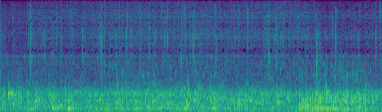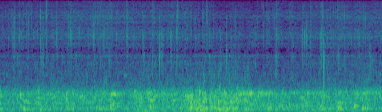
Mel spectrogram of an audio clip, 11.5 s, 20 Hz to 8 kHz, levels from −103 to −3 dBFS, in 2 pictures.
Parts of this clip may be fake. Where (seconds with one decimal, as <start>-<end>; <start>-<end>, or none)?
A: none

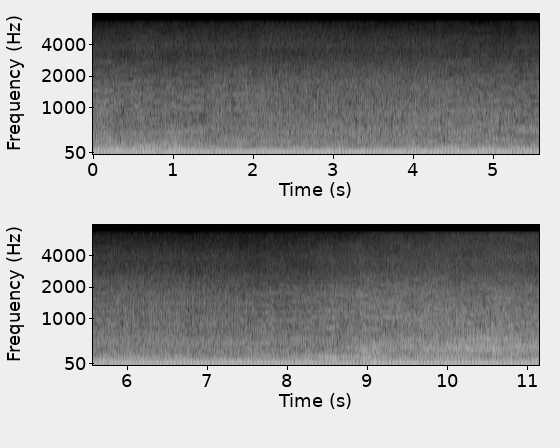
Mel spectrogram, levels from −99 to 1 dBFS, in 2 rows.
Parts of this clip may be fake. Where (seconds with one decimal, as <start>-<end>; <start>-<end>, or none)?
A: 0.0-2.1; 4.2-5.8; 7.4-11.2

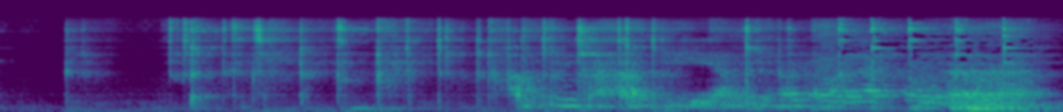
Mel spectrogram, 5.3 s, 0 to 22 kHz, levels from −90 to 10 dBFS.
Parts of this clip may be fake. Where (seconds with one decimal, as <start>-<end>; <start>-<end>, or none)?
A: 0.0-4.1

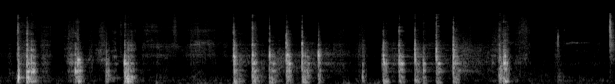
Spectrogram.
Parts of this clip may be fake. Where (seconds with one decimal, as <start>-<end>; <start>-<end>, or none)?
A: 0.0-0.6; 1.2-2.4; 3.2-4.5; 5.5-6.2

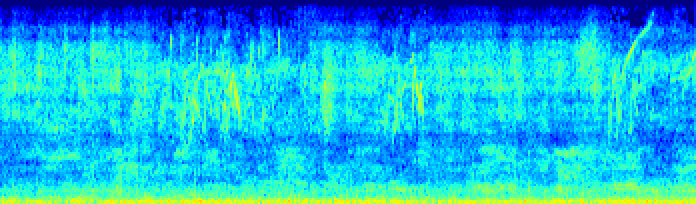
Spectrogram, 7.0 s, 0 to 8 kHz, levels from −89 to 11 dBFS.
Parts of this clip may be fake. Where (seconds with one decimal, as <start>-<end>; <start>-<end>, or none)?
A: 0.0-1.6; 3.1-3.8; 4.3-6.1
